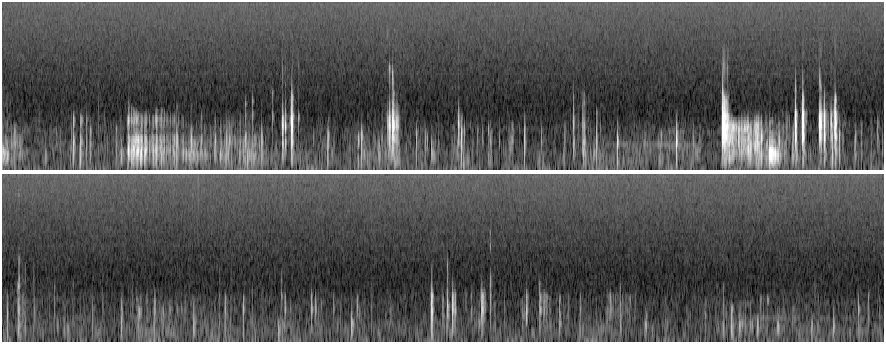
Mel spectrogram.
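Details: Ordinary morning stomach growling: quiet gurgles, pops and low rumbles scattered irregularly; borborygmi.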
